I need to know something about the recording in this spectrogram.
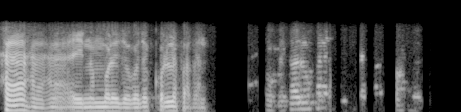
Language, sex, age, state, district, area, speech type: Bengali, male, 18-30, West Bengal, North 24 Parganas, urban, conversation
